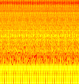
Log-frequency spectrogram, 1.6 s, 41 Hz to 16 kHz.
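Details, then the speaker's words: Amazon Transit van's first run in about 7 months, with the bonnet open, sensors unplugged and no coolant. A low, lumpy, uneven pulsing idle with faint tapping on top; it runs rough, cause unknown. "Oh, it doesn't sound good. I mean, every sensor is not plugged in."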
